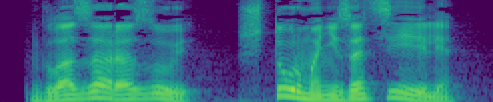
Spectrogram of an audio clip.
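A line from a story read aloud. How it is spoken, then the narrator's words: Nervous hissed reply. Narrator (Russian): прошипел в ответ нервничавший парень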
